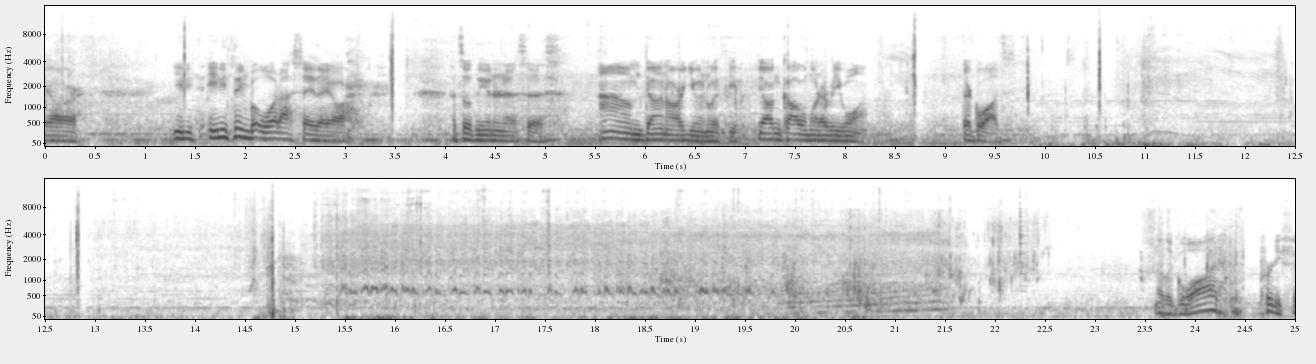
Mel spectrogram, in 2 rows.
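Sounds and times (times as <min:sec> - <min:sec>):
fishing reel being cranked: 0:00.0 - 0:02.0, 0:08.3 - 0:21.8.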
